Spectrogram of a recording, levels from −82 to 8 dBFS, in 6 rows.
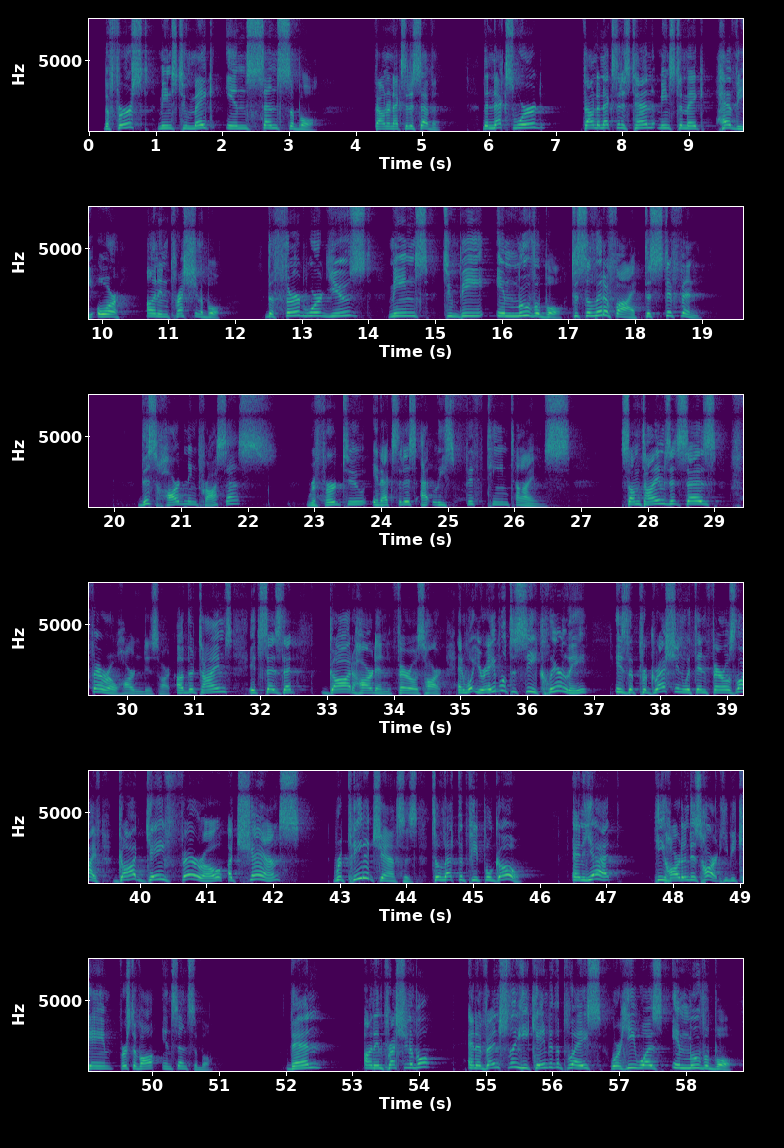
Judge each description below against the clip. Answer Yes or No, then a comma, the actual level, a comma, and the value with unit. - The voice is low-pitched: No, high, 220 Hz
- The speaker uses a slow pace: Yes, slow, 115 wpm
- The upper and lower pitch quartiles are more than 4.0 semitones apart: No, average, 3.6 semitones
